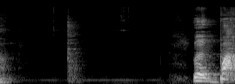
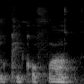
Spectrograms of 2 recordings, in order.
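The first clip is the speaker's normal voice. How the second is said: meek okay; 5 semitones lower, 13 dB quieter than usual. Retold or imitated.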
